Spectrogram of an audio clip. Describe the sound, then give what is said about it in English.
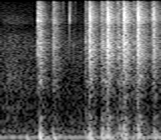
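About eight crisp typewriter key clacks pecked one at a time with one finger, hesitant at first and then in a steady peck, fairly quiet with no voices. “He is pecking the keys with his finger.”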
